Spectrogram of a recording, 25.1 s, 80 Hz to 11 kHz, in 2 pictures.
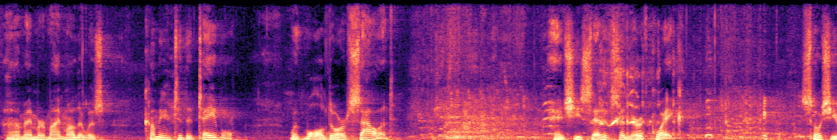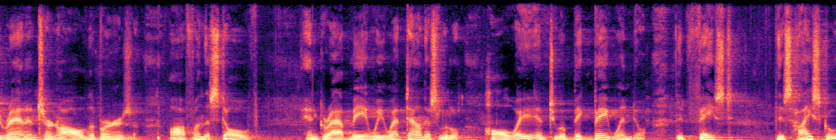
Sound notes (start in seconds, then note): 6.2 audience laughing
